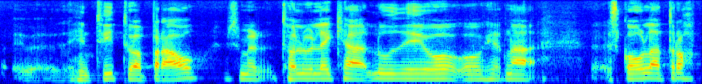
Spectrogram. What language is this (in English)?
Icelandic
